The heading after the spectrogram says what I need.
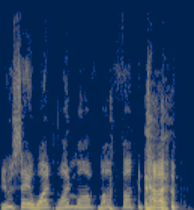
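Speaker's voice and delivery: furious tough-guy movie delivery. Imagining their cat talking, the speaker does a Samuel L. Jackson impression. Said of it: "if your cat sound like Samuel L. Jackson".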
